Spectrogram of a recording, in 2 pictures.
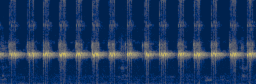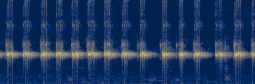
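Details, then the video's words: Cricket chirping for a good sleep: a single clean high-pitched chirp repeated steadily, about three and a half per second, with each pulse a short trill; background otherwise silent. "BEAUTIFUL SOUND OF CRICKETS"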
